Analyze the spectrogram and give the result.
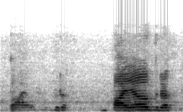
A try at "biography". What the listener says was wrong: Yeah, you are getting smarter, okay, in pronunciation.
